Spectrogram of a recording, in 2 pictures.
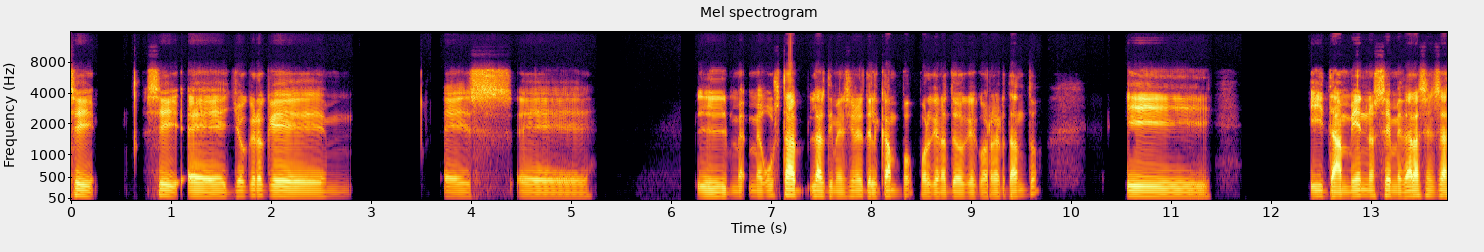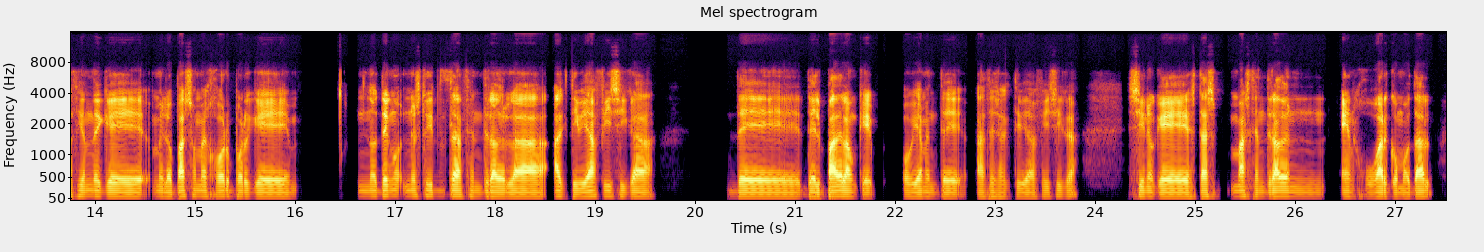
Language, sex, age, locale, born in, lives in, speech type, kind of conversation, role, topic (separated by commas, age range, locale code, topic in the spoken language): Spanish, male, 25-29, es-ES, Spain, Spain, conversation, unstructured, none, ¿Cuál es tu deporte favorito para mantenerte activo?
